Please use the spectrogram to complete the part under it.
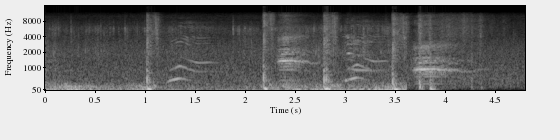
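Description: A bicycle crashes to the ground with loud thuds.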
